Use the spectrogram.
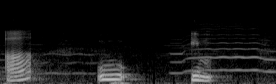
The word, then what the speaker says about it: ஓம்: உச்சரிக்கணும் அப்படிங்கிறத பற்றி பார்ப்போம் இந்த ஓம் வார்த்தையில் 3 அக்ஷரங்கள் இருக்குது அதாவது அ உ இம் இந்த 3 அக்ஷரத்தையும் நாம் சேர்ந்து உச்சரிக்கணும் இந்த அ உ இம்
